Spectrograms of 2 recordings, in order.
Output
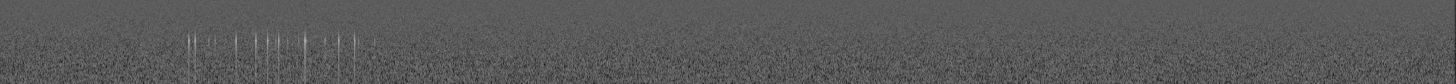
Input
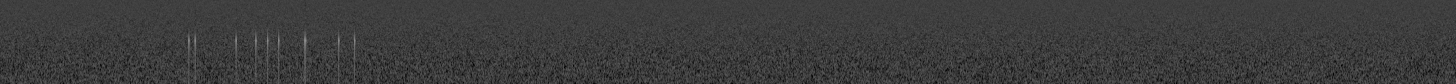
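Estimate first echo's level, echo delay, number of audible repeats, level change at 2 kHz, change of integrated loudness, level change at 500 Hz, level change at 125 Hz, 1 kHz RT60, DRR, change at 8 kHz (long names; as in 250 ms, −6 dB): −11.5 dB, 200 ms, 1, +9.0 dB, +9.0 dB, +9.0 dB, +9.0 dB, no reverb audible, no reverb audible, +9.0 dB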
